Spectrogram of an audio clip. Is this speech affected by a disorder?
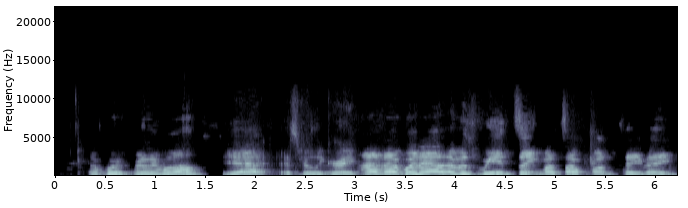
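Yes: cerebral palsy.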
